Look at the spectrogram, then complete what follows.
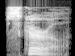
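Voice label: "skirl", British English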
